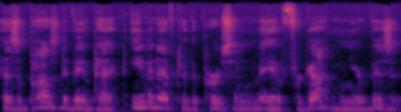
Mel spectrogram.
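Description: This man's pitch is fairly high and he talks at a fairly quick pace. Noticeable background noise runs behind him. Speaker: interviewer. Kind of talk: interview.

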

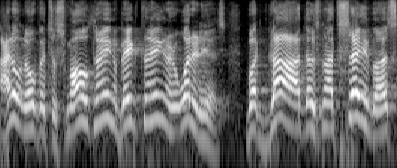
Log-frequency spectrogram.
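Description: The recording is just plain reading aloud.

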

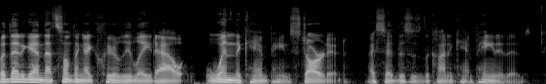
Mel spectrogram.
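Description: Talking at a very fast pace with hardly any pauses, a man uses a very deep, low voice with vocal fry on a very clean recording with a silent background. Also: ordinary pitch variation. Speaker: tabletop game podcast co-host. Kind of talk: casual chat.

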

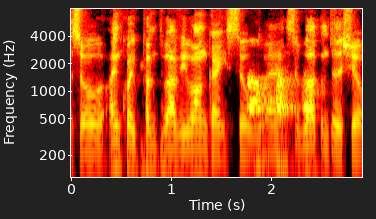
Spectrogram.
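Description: Speaking with a Welsh accent, a man has a bright, sharp tone, medium pitch and fairly even intonation. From Wales. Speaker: podcast host. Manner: casual, friendly.

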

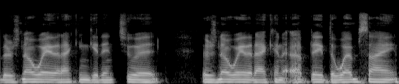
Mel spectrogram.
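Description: In a monotone, flat delivery, a man speaks with a fairly low pitch. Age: 30s. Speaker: fan website creator. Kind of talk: interview.

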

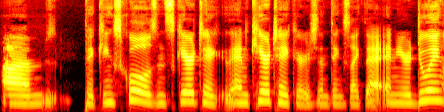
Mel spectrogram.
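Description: This very clean recording with a silent background captures a woman at a medium pitch with ordinary pitch variation, in a dry, close sound with no echo. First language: not English. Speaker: podcast co-host, academic parent. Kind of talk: casual chat. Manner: hesitant, many fillers.

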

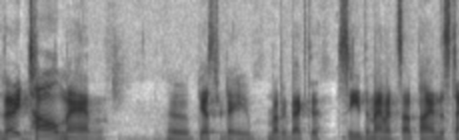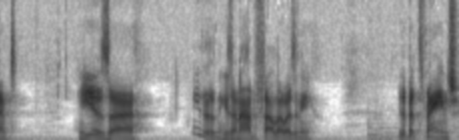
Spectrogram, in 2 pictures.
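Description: With clear music in the background, a man of medium pitch does a put-on character voice. He speaks at a moderate pace with long, frequent pauses. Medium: actual play. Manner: rambling, inquisitive, blunt.

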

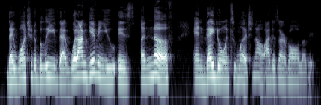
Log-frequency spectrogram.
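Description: Against a quiet background, a woman speaks at a moderate pace in a fairly low pitch, her loudness swinging widely. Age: 30s. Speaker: podcast guest sharing dating story. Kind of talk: casual chat.

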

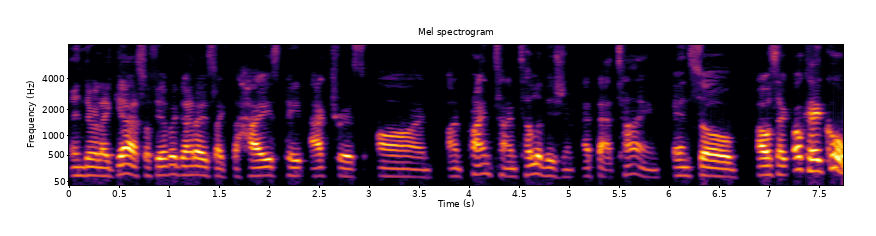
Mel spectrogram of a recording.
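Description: A man with an American accent has an ordinary speaking voice, fairly high-pitched for a man with ordinary pitch variation. He talks at a fairly quick pace, and the sound is dry and close with no echo. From Texas, Port Arthur near Houston. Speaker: influencer marketing professional. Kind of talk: casual interview chat.

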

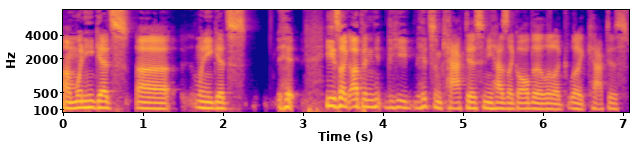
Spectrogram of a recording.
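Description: In an American accent, a man with medium pitch talks at a moderate pace in a normal speaking voice, on a very clean recording with a silent background. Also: fairly even intonation. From Los Angeles. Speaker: guest co-player in movie draft. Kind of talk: casual chat, game-style banter.

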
